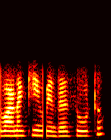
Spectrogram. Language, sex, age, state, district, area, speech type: Punjabi, female, 18-30, Punjab, Mohali, urban, conversation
